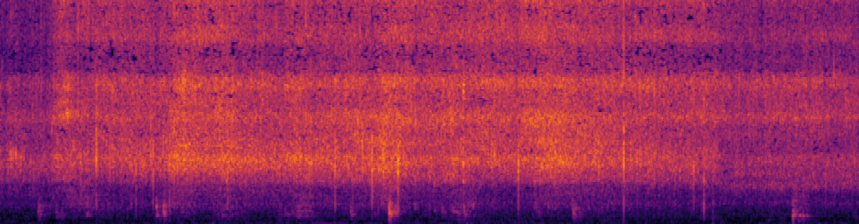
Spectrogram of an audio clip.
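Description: Potatoes and onions with spices stir-fry in a pan, a steady soft sizzle broken by repeated scrapes and clacks of stirring, with no talk.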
